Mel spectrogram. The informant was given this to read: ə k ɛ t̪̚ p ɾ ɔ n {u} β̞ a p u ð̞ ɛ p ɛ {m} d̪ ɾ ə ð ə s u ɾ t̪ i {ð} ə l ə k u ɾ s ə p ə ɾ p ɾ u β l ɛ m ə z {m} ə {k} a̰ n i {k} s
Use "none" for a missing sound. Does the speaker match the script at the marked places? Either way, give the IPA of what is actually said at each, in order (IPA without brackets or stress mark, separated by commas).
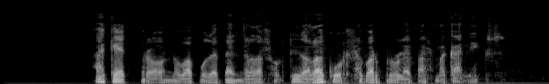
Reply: o, n, ð, m, k, k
